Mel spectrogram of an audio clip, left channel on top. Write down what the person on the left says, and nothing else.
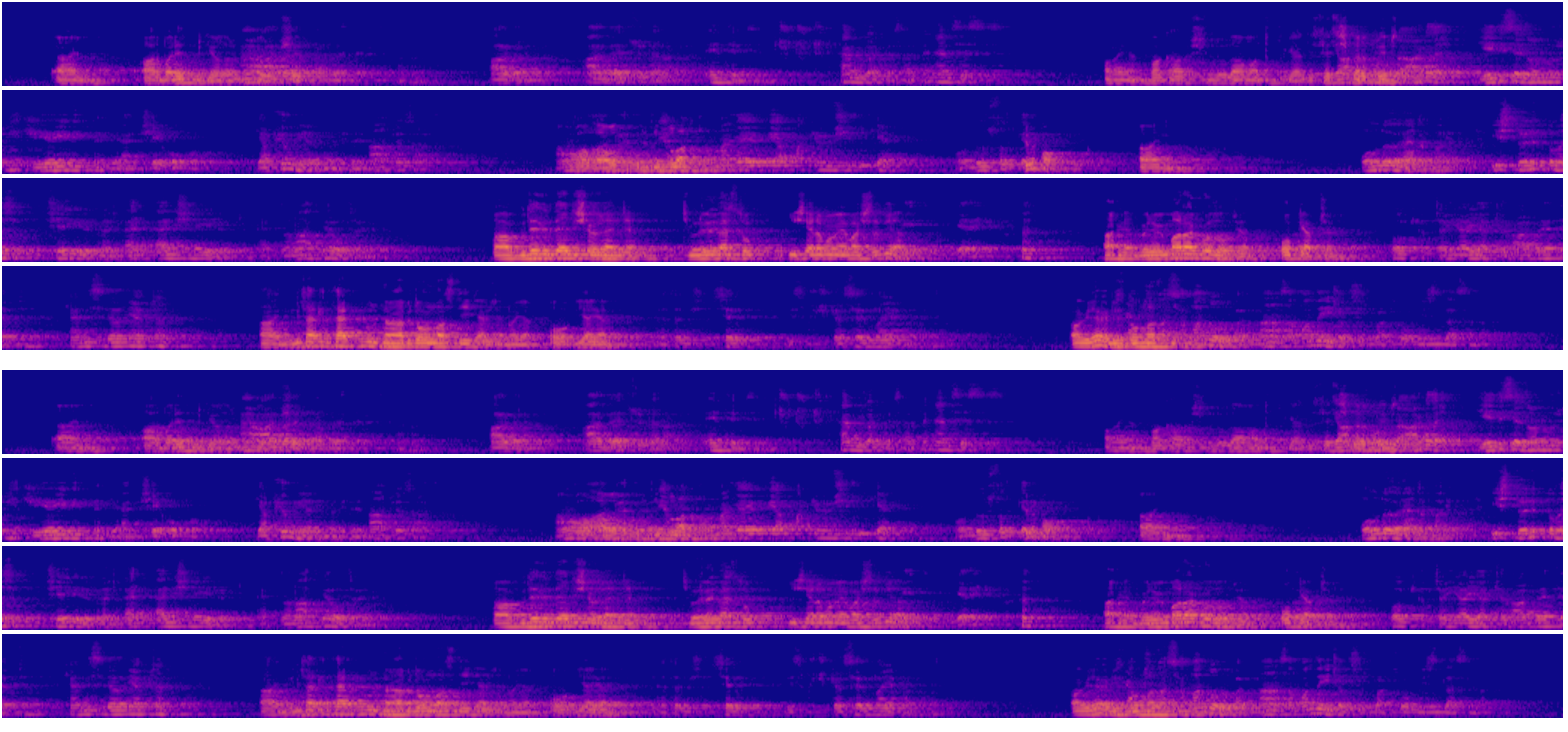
Aynen. Arbalet mi diyorlar ona
öyle bir şey.
Aynen. Bak abi şimdi bu daha mantıklı geldi. Ses
çıkarıp
hepsi
Vallahi
olabilir.
Değil mi o?
Aynen.
Vallahi.
Abi bu devirde el işi öğreneceksin. Şimdi
üniversite okumak bir işe yaramamaya başladı ya.
Aynen böyle bir marangoz olacaksın.
Ok
yapacaksın.
Aynen.
Bir tane de tersi bulacaksın abi. Don lastiği gereceksin o, ya, o yaya.
Öyle
mi? Biz
don lastiği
